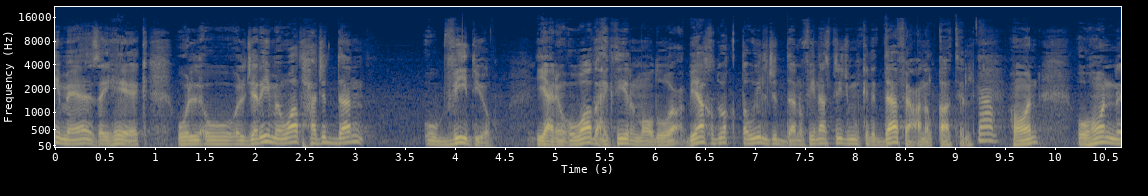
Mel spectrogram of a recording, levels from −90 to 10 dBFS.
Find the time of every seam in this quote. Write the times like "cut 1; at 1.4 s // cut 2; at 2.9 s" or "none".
none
